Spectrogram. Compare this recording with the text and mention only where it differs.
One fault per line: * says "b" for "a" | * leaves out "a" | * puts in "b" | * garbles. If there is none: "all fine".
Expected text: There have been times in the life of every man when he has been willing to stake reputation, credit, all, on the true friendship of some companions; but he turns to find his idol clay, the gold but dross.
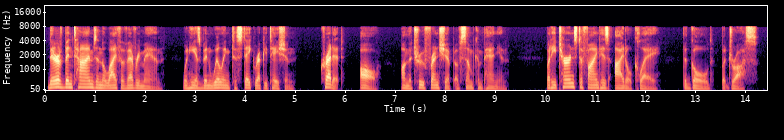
* says "companion" for "companions"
